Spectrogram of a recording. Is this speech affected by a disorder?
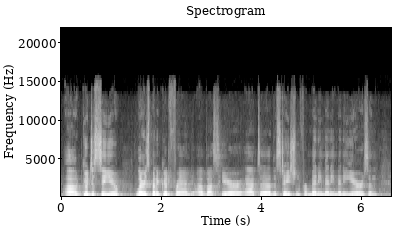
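No.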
